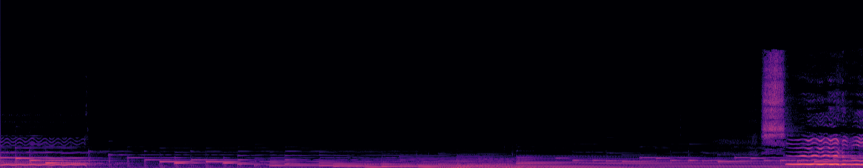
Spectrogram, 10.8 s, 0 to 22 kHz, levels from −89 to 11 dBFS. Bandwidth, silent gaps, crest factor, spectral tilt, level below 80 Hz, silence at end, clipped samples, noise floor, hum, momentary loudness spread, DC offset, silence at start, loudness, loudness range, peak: 16 kHz; none; 20 dB; -4.5 dB/octave; -58 dBFS; 0 s; under 0.1%; -54 dBFS; none; 22 LU; under 0.1%; 0 s; -31 LUFS; 13 LU; -12 dBFS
